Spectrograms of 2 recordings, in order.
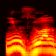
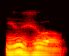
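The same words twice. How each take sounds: First: ইউজুয়াল with a plain z, "yu-zual"; old Z pronunciation. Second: ইউজুয়াল as "yu-zhual", lower; correct ZH sound. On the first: Teacher recalling learners' habit, z in ইউজুয়াল. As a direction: say ইউজুয়াল with z in place of zh. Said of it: "ইউজুয়াল বলতাম". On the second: Teacher modelling for learners, zh in ইউজুয়াল. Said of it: "জ হবে না, এখানে কি হবে". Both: Shown as a demonstration.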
